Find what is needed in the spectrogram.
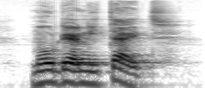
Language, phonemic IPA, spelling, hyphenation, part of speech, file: Dutch, /moːˌdɛr.niˈtɛi̯t/, moderniteit, mo‧der‧ni‧teit, noun, Nl-moderniteit.ogg
- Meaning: modernity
